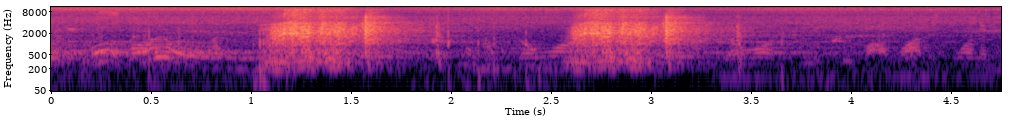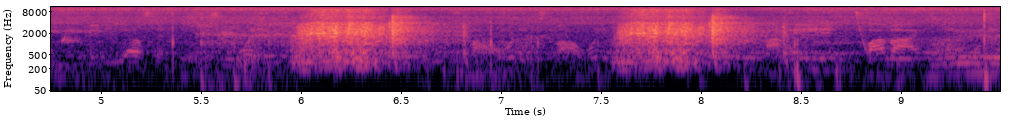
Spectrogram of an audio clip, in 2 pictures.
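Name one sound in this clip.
Wooden drawers scrape open and shut.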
